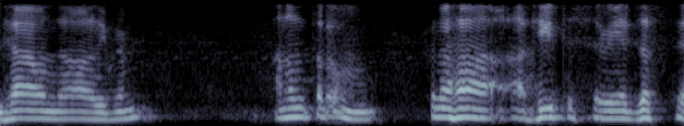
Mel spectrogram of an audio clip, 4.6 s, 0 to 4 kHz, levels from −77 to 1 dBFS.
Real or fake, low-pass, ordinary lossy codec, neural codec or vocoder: fake; 3.6 kHz; none; codec, 16 kHz, 1.1 kbps, Voila-Tokenizer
